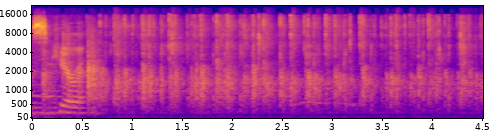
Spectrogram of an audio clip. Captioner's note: audience clapping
